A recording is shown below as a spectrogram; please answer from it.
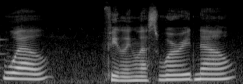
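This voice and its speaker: A sly, high-voiced fox spirit lady. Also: background noise. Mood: knowing. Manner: teasing, knowing, unhurried. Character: sly, self-assured fox spirit shrine maiden woman. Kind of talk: English video game voice acting.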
